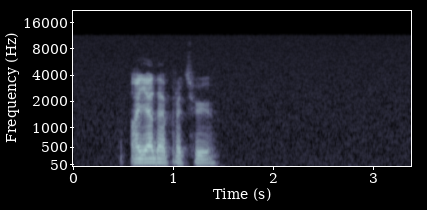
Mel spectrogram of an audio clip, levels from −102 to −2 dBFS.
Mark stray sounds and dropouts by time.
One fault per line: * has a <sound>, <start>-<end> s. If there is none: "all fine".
all fine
